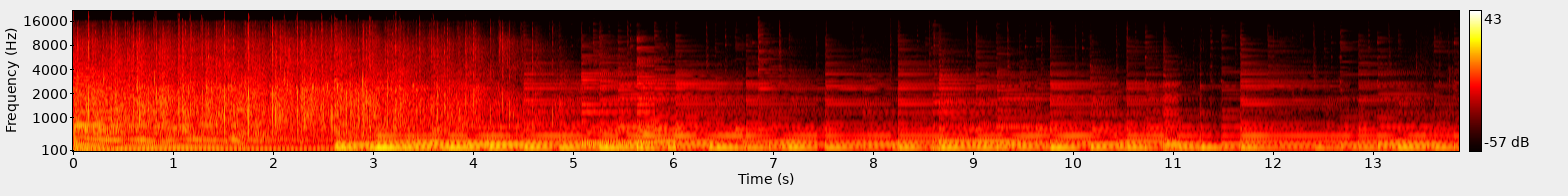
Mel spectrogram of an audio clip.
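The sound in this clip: Audience applause welcomes a folk singer at a grassroots music radio show. A loud wash of clapping fills the first four seconds over instrumental music, then fades and the music carries on alone.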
